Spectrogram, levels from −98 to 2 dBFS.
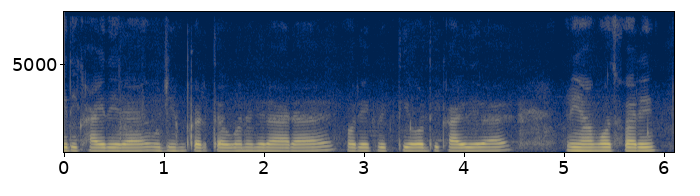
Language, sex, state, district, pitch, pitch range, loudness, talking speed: Hindi, female, Maharashtra, Aurangabad, 185 Hz, 180-190 Hz, -30 LUFS, 235 wpm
